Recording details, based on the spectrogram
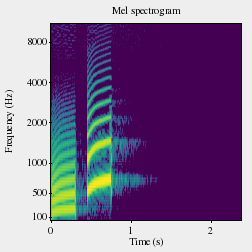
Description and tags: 101 Dry glide synth 01
crunchy synth riff
free, heavy, riff, synth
